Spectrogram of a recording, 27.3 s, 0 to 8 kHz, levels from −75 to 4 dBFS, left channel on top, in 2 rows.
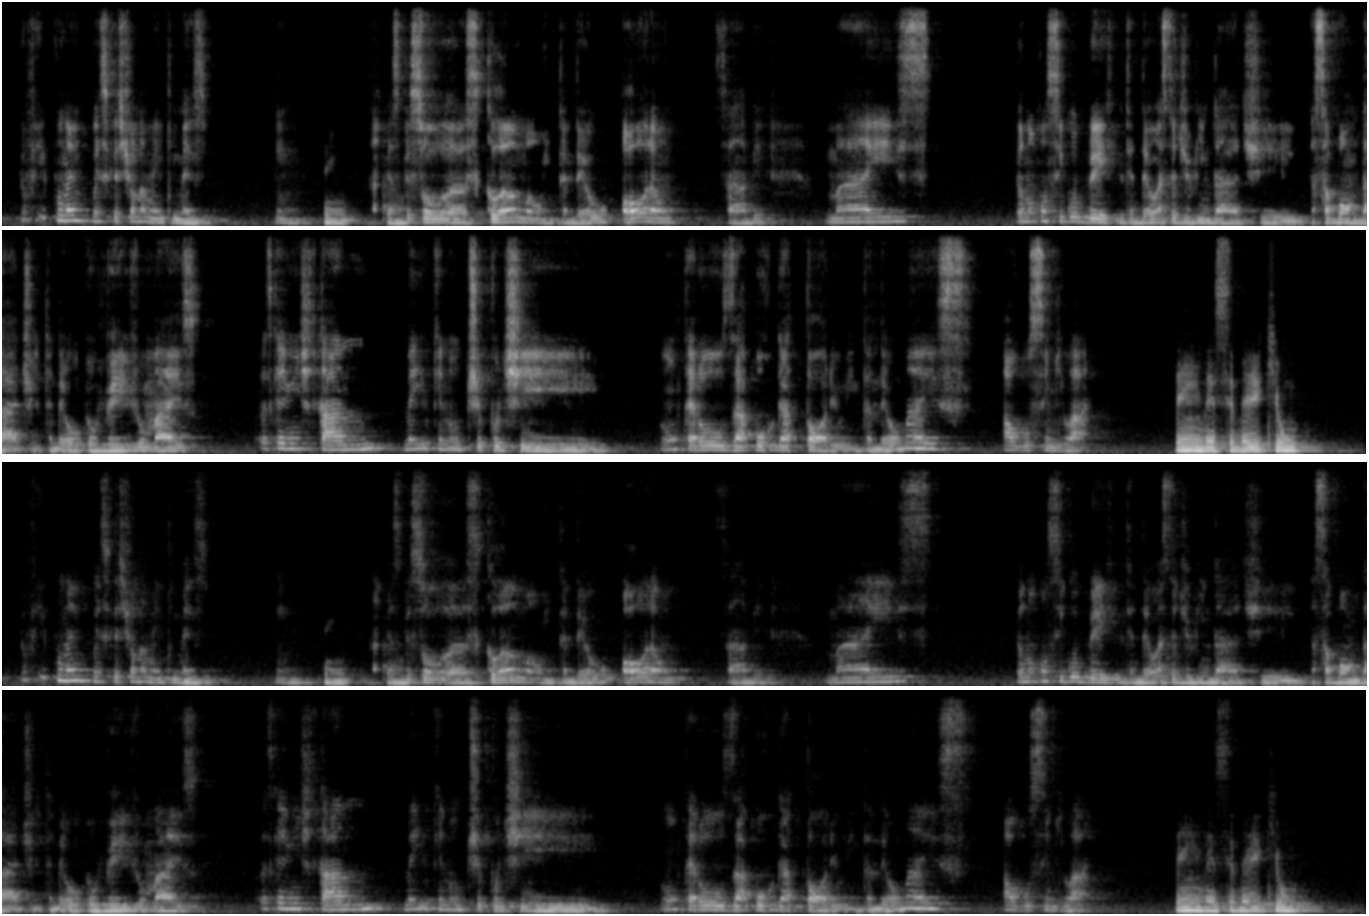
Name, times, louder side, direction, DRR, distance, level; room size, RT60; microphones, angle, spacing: voice 1, 0.2-2.1 2.7-3.1 3.8-6.8 7.2-7.8 8.2-9.3 10.2-15.6 16.2-19.7 20.2-23.3 23.7-24.5, left 2 dB, 90° left, 1.2 m, -24 dB
voice 2, 25.4-26.6, left 3 dB, 70° left, 0.9 m, -14 dB
27.0 x 24.0 x 8.1 m
head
